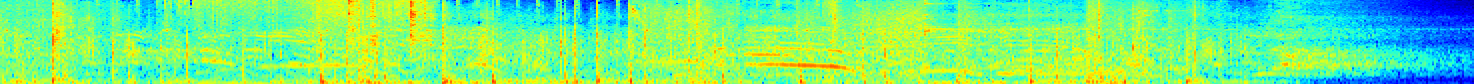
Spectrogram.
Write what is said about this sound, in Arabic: وقت ما حاولوا يهاجموا سفينة مغولية أكبر ومسلحة أكثر من البلستريل، أخذت السفينة ضربات شديدة، كم طلقة مدفعية خرمت هيكل السفينة وشراعها.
